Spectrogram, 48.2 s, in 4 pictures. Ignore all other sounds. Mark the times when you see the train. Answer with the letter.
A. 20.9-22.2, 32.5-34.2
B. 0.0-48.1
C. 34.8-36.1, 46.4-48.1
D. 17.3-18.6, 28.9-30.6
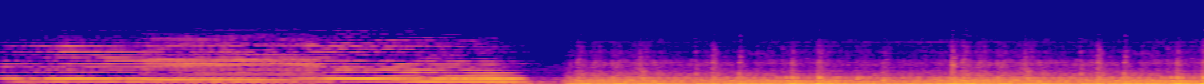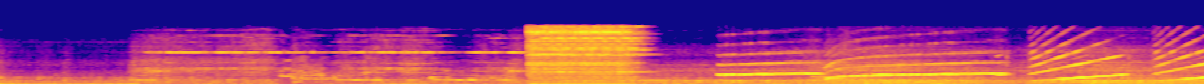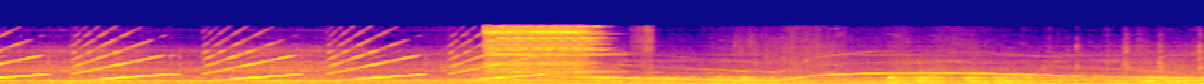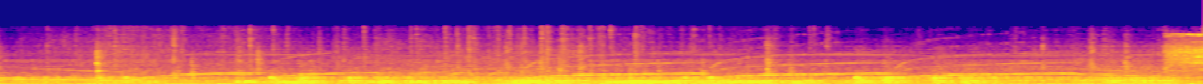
B.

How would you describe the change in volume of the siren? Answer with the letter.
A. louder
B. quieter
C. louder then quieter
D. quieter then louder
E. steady
B.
